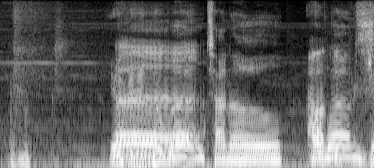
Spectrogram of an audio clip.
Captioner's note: sing songy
